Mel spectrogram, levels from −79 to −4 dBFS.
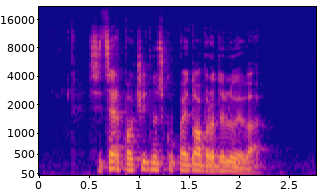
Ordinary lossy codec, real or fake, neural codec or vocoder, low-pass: none; real; none; none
